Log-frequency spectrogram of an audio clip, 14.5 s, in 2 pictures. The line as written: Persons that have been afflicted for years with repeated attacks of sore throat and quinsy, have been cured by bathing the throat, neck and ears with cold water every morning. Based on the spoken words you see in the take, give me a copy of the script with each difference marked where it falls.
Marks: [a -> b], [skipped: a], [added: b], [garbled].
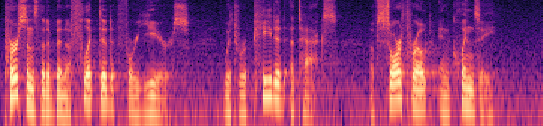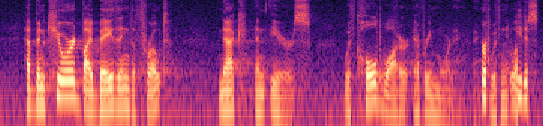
Persons that have been afflicted for years with repeated attacks of sore throat and quinsy, have been cured by bathing the throat, neck and ears with cold water every morning. [garbled]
